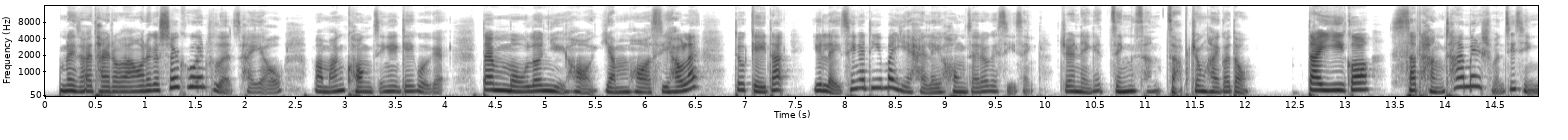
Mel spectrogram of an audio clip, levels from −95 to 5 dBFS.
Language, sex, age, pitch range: Chinese, female, 10-29, 195-265 Hz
